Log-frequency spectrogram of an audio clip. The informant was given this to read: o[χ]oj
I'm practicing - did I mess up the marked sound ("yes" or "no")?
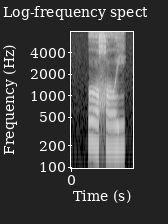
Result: no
